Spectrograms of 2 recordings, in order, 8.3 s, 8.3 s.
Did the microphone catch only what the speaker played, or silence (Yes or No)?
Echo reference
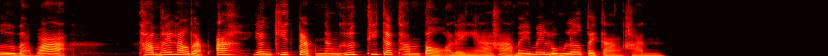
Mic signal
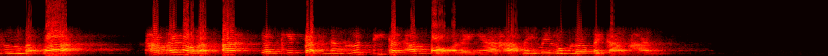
Yes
